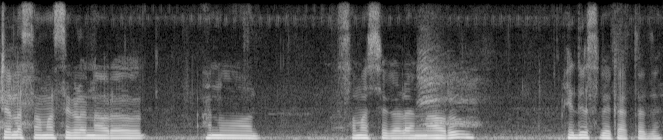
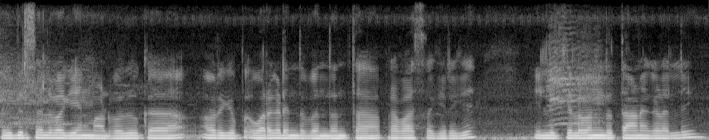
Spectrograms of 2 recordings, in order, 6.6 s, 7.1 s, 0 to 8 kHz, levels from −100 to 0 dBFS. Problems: background sounds at intervals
